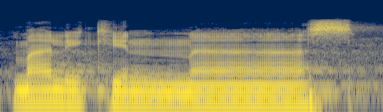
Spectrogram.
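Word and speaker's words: مَلِكِ النَّاسِ: manusia di indies ini airnya enggak dibaca mad tapi dibacanya pendek malikinnas Raja manusia yaitu Allah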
